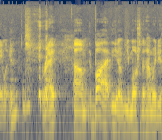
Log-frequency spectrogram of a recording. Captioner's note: laughs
